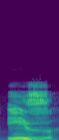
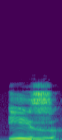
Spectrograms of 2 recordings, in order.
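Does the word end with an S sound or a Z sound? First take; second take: Z sound; Z sound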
